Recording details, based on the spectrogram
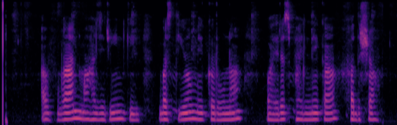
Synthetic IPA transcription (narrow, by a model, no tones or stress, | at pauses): ɐ̰fɣaːnmɐɦaːd͡ʒɪɾiːnkibɐst̪ijõmẽkoːɾoːna | ʋaːɪɾəspʰɛɦɪlnekaxɐd̪ʃa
